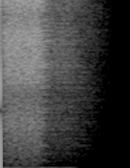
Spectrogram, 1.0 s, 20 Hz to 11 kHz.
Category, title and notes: Instrument samples > Synths / Electronic
IR (Analog Device) - Late 90s Soundcraft Signature 12 - GATED
That device is noisy, but these are Soundcraft Signature 12 inbuilt reverbs :) Impulse source was 1smp positive impulse. Posting mainly for archival, but I will definetly use these!!
Analog, Digital, IR, Reverb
